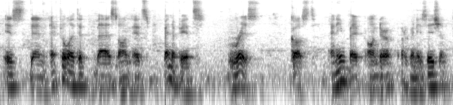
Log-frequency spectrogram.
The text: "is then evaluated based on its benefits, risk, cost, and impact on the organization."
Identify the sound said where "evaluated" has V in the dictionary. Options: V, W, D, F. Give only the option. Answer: F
